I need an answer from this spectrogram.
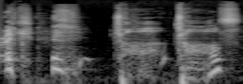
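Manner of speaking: whispered Charles, drawn out slowly; mock Magneto whisper; Magneto impression. Shown as a demonstration. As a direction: breathe the name like a brooding villain. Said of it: "I can do Magneto".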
